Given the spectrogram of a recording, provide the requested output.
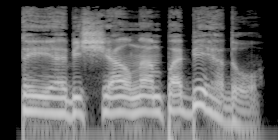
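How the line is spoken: Hiss. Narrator (Russian): прошипел великий варан

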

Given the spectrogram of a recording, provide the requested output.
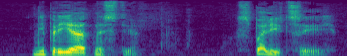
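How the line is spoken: Calm. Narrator (Russian): спокойно произнес Чандлер

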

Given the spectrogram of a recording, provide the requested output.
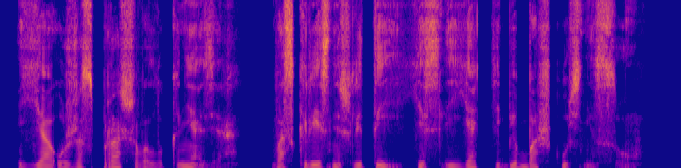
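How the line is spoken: Very slow. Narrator (Russian): Очень медленно проговорил я

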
